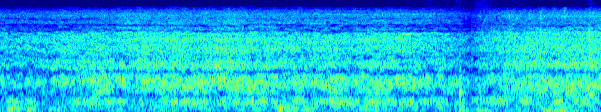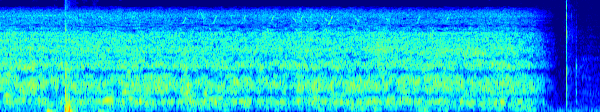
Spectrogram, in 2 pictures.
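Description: Steady rushing of the flooded Tungabhadra River's fast-flowing water, with a brief dip about five seconds in. It cuts off just before the end.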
